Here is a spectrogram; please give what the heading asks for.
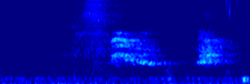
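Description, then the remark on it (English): Dogs barking in two short bursts, somewhat muffled, against a low steady background hum with no one talking. “I feel like your dogs what's going on over there, dude?”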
